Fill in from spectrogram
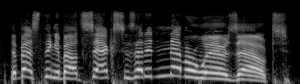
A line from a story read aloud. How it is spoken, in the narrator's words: The sleigh was near gone when we heard Santa shout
